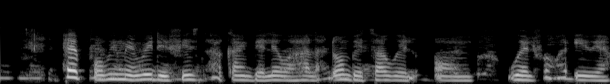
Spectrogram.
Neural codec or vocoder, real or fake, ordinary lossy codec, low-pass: none; real; none; 5.4 kHz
